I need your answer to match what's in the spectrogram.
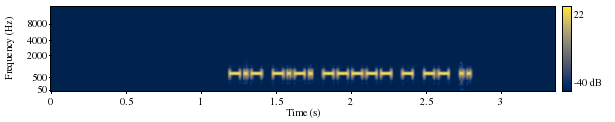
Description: Morse code, heard as a keyed tone, about 52 wpm, 700 Hz. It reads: KC0TMI
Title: USA Call Signs - 6 Characters - 4x Character Spacing - 50wpm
